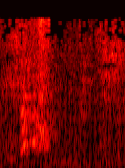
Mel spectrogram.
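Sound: dog sneezing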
